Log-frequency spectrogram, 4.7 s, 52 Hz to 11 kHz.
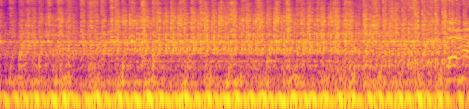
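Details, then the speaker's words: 1995 Yamaha 50hp (62F-80) two-stroke carbureted 3-cylinder autolube outboard idles with a rough, uneven beat and faint ticking, as if one cylinder keeps dropping out. Not firing on all cylinders; misfire at idle. "naksuttaa. Ei ihan käy kaikilla. Juu ei. Ei ihan pelaile."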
